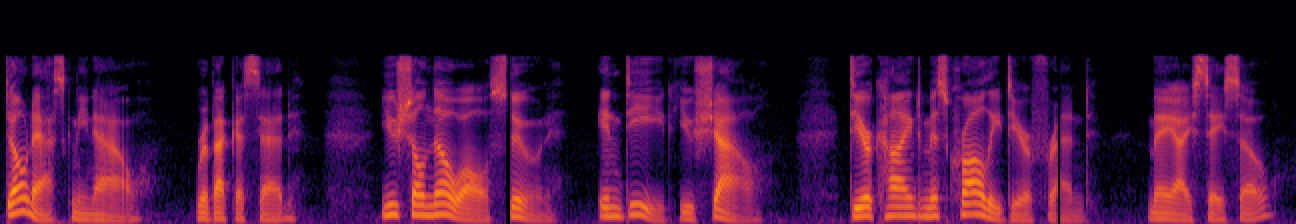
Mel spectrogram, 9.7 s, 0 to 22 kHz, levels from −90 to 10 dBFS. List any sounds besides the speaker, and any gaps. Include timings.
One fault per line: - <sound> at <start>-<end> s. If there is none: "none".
- dropout at 3.8-3.8 s
- dropout at 7.9-8.0 s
